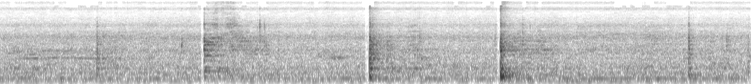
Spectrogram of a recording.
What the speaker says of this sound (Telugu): ఇలా రైస్ వేసేసుకొని కలిపేసుకోవడమే.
